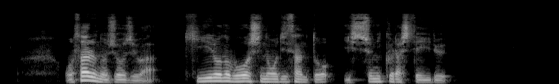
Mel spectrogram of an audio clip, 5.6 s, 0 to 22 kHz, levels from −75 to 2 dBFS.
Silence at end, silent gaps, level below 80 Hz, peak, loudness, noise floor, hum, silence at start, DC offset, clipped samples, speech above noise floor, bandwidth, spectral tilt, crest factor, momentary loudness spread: 1.1 s; none; -60 dBFS; -2 dBFS; -22 LUFS; -80 dBFS; none; 0.65 s; under 0.1%; under 0.1%; 58 dB; 11.5 kHz; -5 dB/octave; 22 dB; 17 LU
